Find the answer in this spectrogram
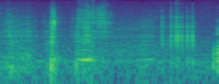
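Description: Plastic blister-packed items being handled and set down on a table: a sharp knock about half a second in, some rustling, then a quick run of clicks near the end.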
